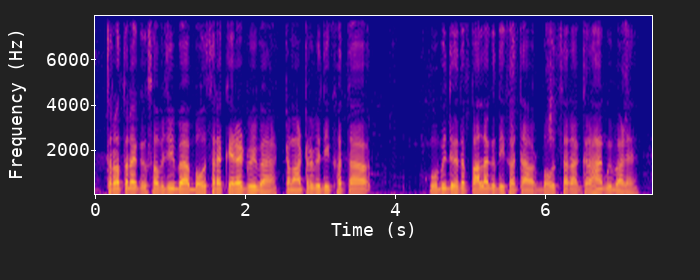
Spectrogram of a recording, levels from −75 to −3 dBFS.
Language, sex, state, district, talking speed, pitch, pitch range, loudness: Bhojpuri, male, Bihar, Gopalganj, 195 wpm, 130 Hz, 125-140 Hz, -22 LUFS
